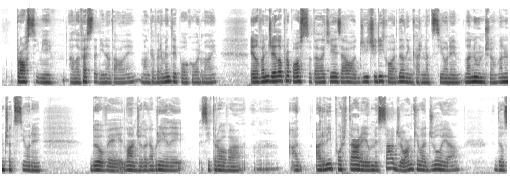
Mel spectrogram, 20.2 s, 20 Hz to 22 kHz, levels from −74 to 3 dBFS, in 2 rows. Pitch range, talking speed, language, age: 155-190 Hz, 105 wpm, Italian, 20-39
